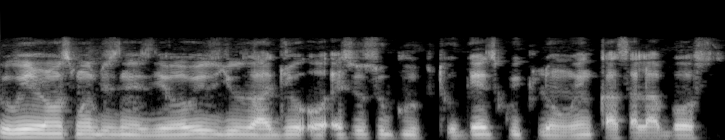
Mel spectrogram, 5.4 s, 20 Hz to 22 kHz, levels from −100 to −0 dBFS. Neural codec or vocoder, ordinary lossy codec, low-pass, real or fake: none; none; 7.2 kHz; real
